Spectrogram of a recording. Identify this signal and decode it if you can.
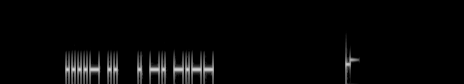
Morse code, heard as a keyed tone, about 40 wpm, 700 Hz. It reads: 4I ENY
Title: Winter Field Day Exchanges 40wpm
